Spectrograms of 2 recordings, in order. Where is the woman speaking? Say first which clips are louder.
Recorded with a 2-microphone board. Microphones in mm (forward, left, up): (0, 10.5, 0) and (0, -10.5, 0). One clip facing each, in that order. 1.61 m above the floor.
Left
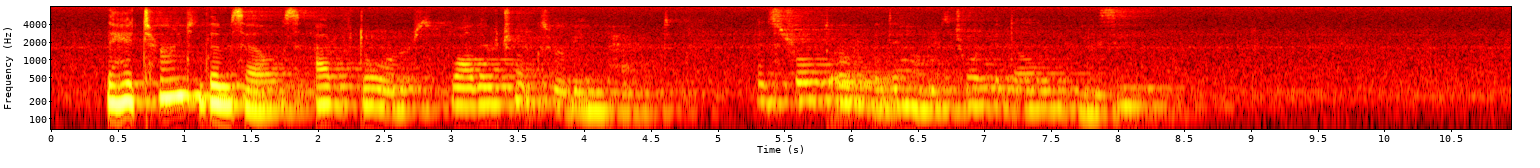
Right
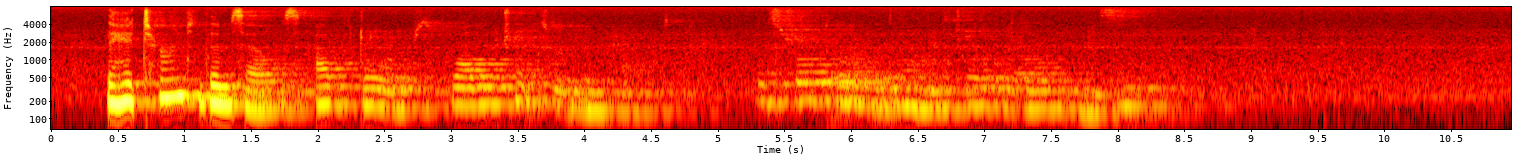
Left 2 dB; 10° right (ahead or behind), 0.6 m; by 8.2 s 30° left (ahead or behind), 7.5 m.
